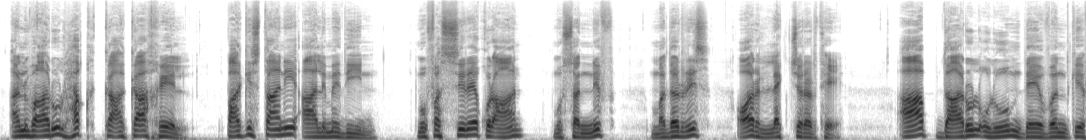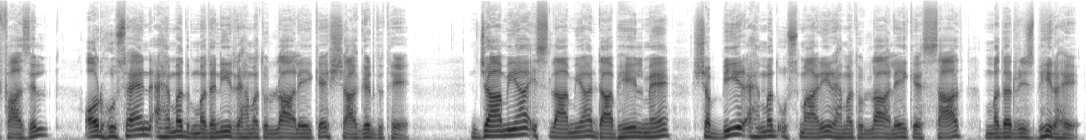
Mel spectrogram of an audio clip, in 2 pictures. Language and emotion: Urdu, neutral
